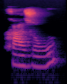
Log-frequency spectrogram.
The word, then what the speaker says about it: хожу: Я хожу, stress is on у, it's not я хожу, it is я хожу, я хожу. Because у is stressed, we pronounce а in the first syllable.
